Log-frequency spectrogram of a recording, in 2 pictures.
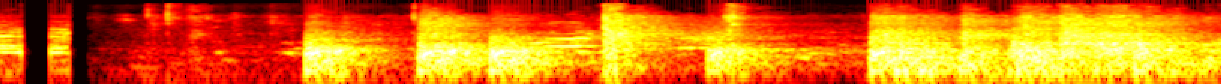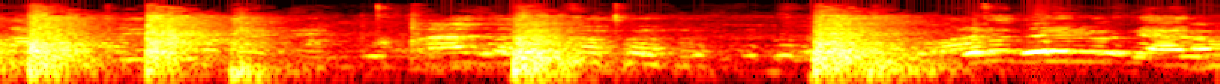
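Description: Firecrackers burst and crackle loudly outdoors.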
